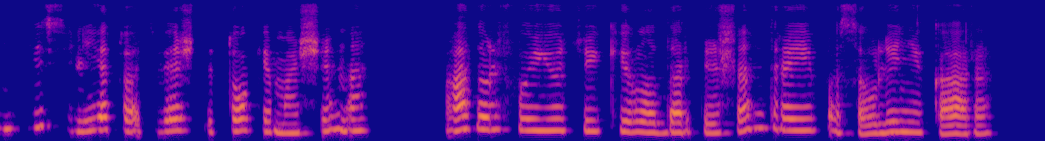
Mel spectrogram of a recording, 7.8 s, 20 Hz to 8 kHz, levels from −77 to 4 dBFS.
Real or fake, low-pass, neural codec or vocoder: real; 7.2 kHz; none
